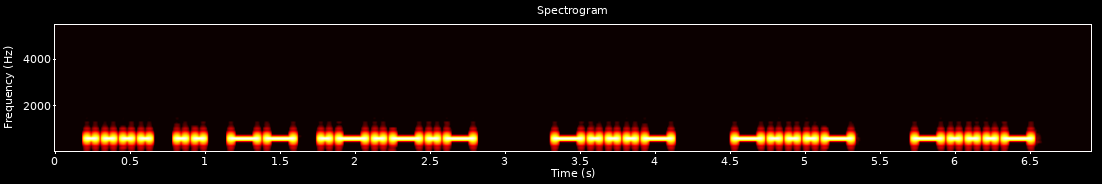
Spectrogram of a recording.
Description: Morse code, heard as a keyed tone, about 20 wpm, 600 Hz. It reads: HIM. <BT> <BT> <BT>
